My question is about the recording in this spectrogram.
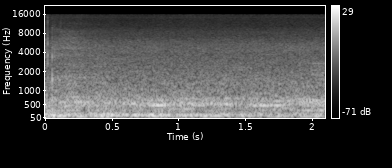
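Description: Steady, low background noise of a large exhibition hall: an even hum and hiss with no distinct events.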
